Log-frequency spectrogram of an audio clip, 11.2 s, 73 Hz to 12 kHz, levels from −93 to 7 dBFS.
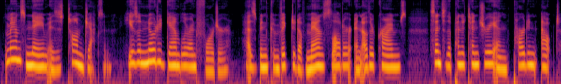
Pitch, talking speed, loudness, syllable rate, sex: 220 Hz, 150 wpm, -17 LUFS, 4.4 syllables/s, female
